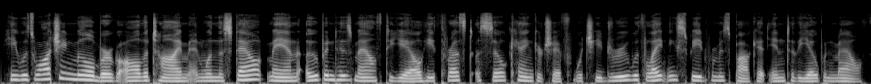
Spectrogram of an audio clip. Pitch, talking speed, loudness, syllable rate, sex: 175 Hz, 240 wpm, -18 LUFS, 5.3 syllables/s, female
